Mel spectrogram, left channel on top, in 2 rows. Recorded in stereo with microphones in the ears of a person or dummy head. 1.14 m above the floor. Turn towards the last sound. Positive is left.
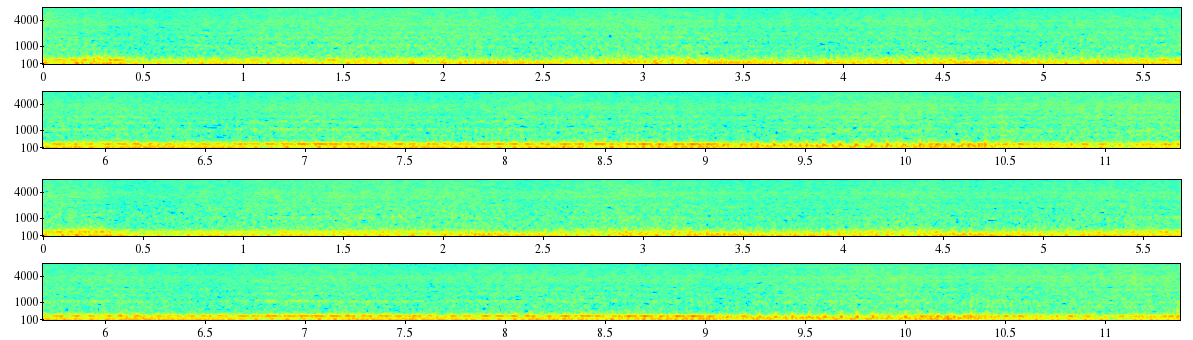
No sound to turn to.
